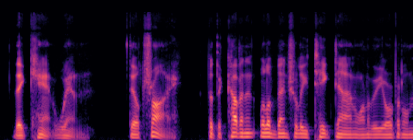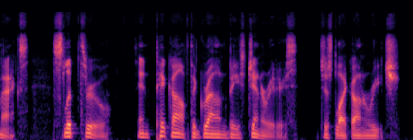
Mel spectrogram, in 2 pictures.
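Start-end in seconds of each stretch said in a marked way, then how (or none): none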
